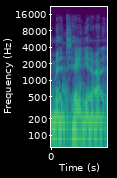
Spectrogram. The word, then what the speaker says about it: Mantegna: I think it's Joe Mantegna, is how you say his name. And he was Joe Mantegna. Mantegna. Yeah, Mantegna. Okay. Yeah, the G is silent. Mantegna.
